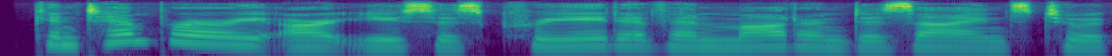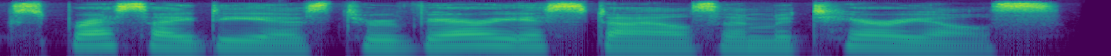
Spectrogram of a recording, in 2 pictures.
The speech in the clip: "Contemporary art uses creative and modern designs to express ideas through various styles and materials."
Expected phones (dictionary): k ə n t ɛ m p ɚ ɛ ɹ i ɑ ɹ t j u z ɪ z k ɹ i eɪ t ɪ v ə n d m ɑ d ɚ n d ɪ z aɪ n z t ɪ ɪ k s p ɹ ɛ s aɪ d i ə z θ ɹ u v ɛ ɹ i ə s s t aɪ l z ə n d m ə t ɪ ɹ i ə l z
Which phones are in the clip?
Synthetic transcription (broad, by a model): k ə n t ɛ m p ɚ ɛ ɹ i ɑ ɹ t j u z ɪ z k ɹ i eɪ t ɪ v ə n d m ɑ d ɚ n d ɪ z aɪ n z t ɪ ɪ k s p ɹ ɛ s aɪ d i ə z θ ɹ u v ɛ ɹ i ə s s t aɪ l z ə n m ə t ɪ ɹ i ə l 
